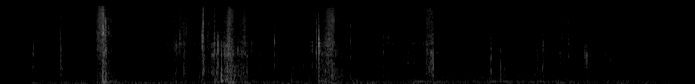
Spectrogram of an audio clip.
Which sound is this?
Counting Money (Bills)
Counting money bills (Pesos and Dollars)
(Recorded at studio with AT4033a)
